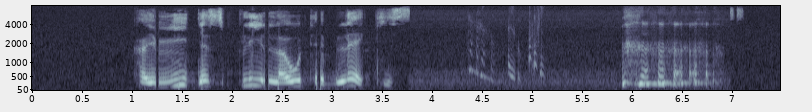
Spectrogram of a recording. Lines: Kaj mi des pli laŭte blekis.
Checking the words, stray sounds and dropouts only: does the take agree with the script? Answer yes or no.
no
